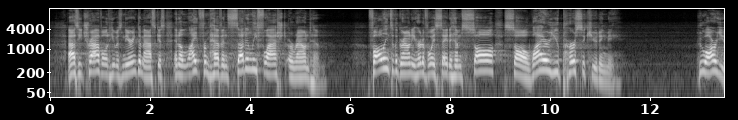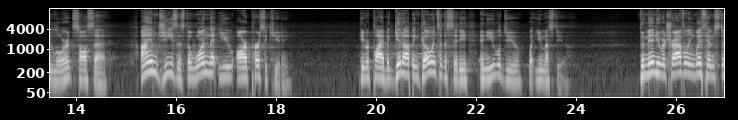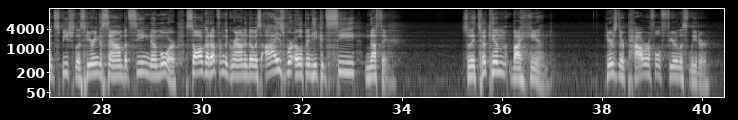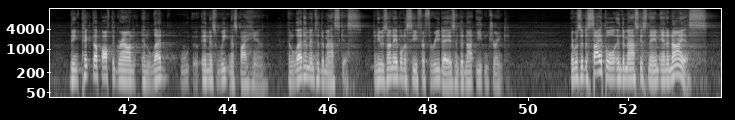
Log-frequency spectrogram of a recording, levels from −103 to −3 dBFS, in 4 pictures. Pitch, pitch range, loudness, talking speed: 150 Hz, 120-185 Hz, -22 LUFS, 170 wpm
